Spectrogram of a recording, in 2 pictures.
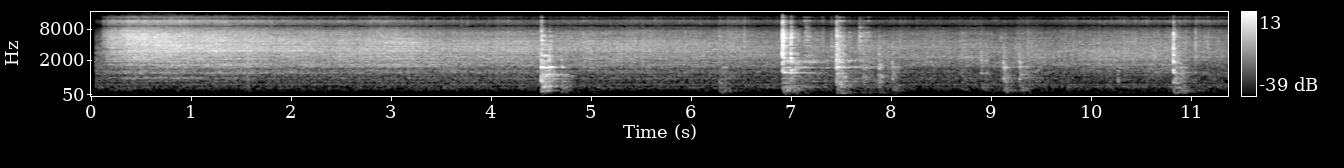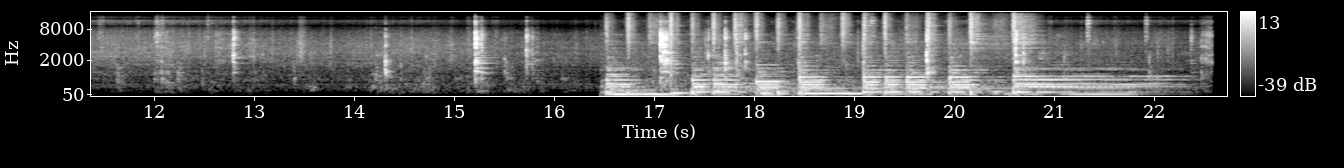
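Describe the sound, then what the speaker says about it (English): Sugar syrup heats in hot water for poha laddu with a soft steady hiss and scattered ticks. Later it turns into loud, dense bubbling and crackling. "put sugar in hot water, mix well, and let it boil"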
